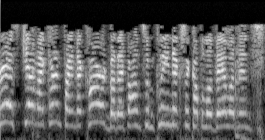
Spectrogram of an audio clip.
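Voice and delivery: put-on heavy Minnesota accent. Host acts an old minnesota woman digging through her purse, heavy minnesota accent. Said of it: "Heavy Minnesota accent".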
